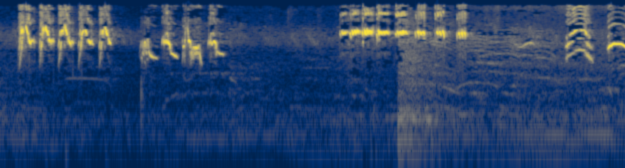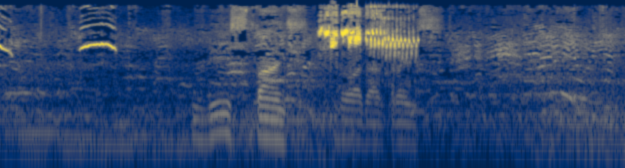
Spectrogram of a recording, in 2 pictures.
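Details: Lark of the Mashadi jal type, also called Irani or Afghani jal, in a varied full song: quick high trills, rising and falling whistled slurs and chattering notes in irregular bursts over a low hum and faint background chirps.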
